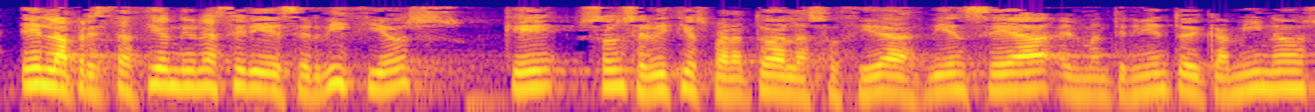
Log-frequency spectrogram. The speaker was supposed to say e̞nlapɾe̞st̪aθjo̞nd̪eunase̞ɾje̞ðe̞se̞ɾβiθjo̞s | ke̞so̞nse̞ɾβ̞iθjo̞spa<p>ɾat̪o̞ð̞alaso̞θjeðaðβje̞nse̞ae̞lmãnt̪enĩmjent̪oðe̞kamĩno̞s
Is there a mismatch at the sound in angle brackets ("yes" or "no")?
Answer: yes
